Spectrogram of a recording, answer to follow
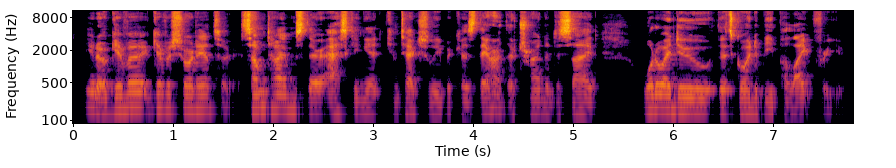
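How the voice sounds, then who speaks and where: A man with an American accent rattles along at a very fast pace, with medium pitch and ordinary pitch variation. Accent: learned American accent, natively British. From UK. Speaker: storyteller and speaker. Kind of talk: podcast interview.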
